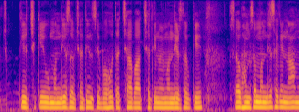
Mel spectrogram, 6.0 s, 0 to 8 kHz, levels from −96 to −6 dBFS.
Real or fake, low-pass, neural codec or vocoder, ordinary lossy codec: real; none; none; none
